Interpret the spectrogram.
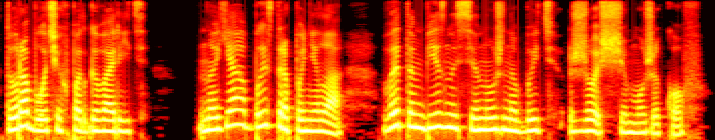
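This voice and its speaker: A woman reading an audiobook voices a tough middle-aged businesswoman aunt who speaks firmly and briskly. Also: medium pitch, mellow, close to an everyday voice. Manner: firm, brisk, matter-of-fact. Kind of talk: audiobook character voice.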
